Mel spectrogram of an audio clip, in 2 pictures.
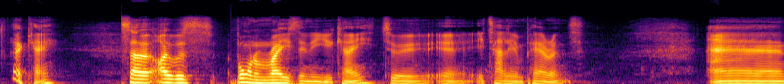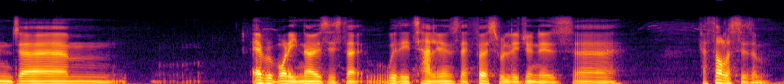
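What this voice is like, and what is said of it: English accent. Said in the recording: “you being having an English accent”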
